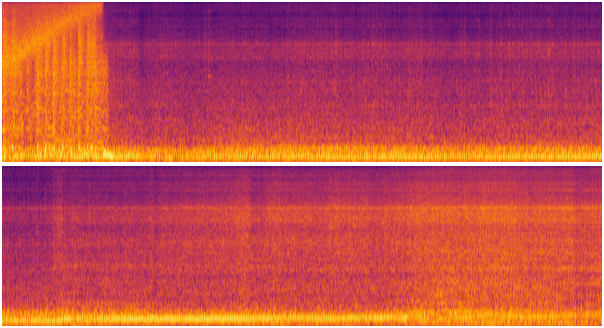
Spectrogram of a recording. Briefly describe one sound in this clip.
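A race car engine roars loudly up close, its pitch shifting as the car speeds up and slows.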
